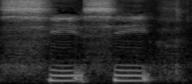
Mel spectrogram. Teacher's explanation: it's almost like an sh but a little bit more forward in the mouth c c uh and it's always going to be followed by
